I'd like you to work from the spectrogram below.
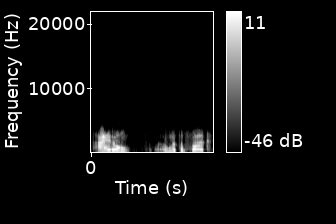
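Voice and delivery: incredulous outburst; outraged disbelief. Acted. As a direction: jump up in pitch in shocked outrage. Outraged reading the fake post.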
